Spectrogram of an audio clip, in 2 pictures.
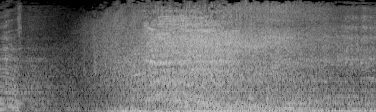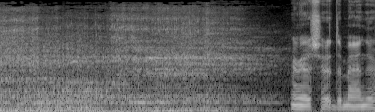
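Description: A huge wave roars and surges.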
